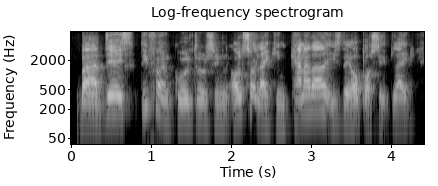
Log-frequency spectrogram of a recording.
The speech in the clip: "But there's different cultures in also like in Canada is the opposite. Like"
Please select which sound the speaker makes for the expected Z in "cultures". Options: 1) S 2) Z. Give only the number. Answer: 1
